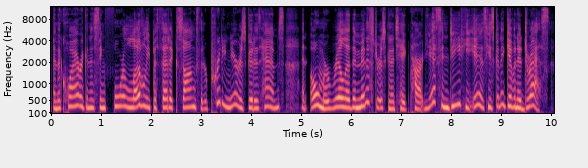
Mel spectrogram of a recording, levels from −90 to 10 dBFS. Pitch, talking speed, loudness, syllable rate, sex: 275 Hz, 230 wpm, -17 LUFS, 5.5 syllables/s, female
